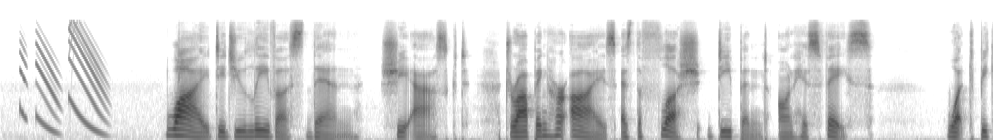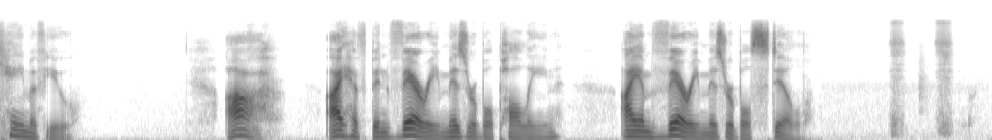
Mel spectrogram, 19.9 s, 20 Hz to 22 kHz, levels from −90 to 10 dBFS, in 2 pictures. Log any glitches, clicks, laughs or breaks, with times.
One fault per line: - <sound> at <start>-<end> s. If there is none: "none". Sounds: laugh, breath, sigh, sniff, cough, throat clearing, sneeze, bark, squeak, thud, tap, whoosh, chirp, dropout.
- chirp at 0.2-1.1 s
- sniff at 18.8-19.7 s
